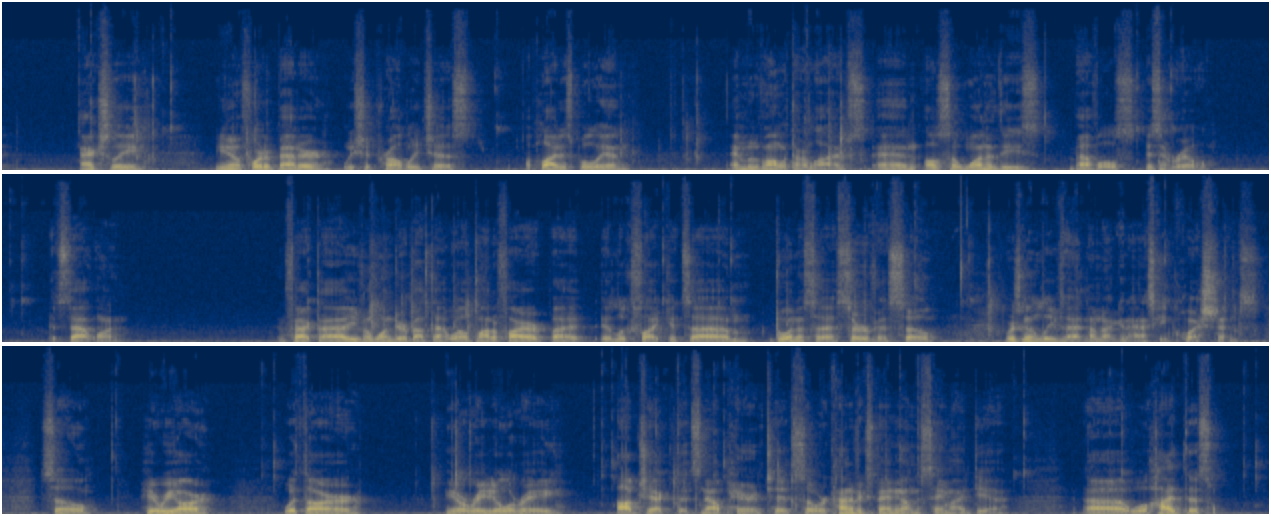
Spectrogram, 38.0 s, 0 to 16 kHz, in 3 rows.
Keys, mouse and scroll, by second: 0.7 right click, 1.1 scroll up 3, 1.3 alt+a, 1.6 click, 2.4 ctrl+`, 3.9 click, 6.4-6.8 scroll down 2, 6.8 g, 7.9 right click, 11.5 click, 12.7 click, 15.5 click, 16.7 ctrl+z, 19.1 click, 19.8 click, 20.7 middle click, 21.1 alt+a, 21.4 middle click, 22.2 click, 22.5 g, 23.3 right click, 24.2 click, 24.7 r, 25.0 x, 27.9 right click, 28.6-29.5 scroll up 1, 29.5 r, 29.8 x, 31.3 right click, 31.8 click, 32.0 g, 32.4 right click, 33.0 KP_Divide, 33.5 scroll up 1, 33.7-34.3 scroll down 3, 34.3 middle click, 35.4 click, 36.5 click, 36.8 g, 37.7 right click.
